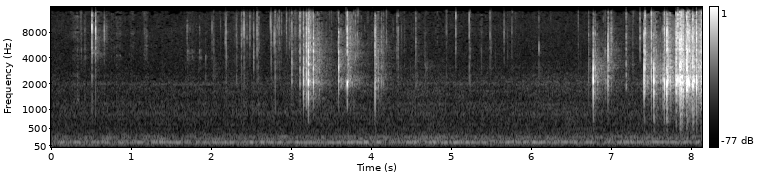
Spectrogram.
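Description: A blade scores a grid into a solid yellow oval soap bar and cuts off small cubes, making crisp, bright scratching and snapping cuts over a faint low hum. The cuts come irregularly, with a louder cluster around the middle and a dense burst of crumbling cuts at the end.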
